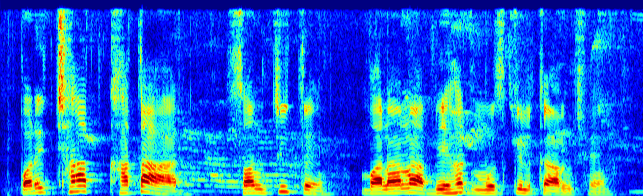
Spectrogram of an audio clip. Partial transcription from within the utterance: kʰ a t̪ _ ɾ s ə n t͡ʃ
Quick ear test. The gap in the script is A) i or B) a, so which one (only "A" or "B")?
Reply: B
